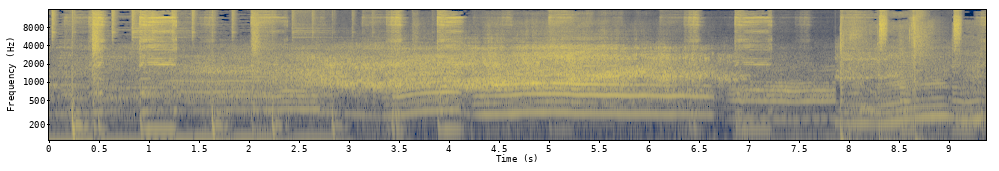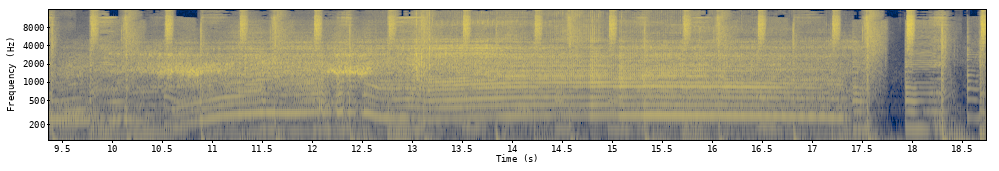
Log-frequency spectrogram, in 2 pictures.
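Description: Drift cars sliding: an engine revving up and down and then held at high revs, with tyres squealing across the track, in two passes split by a sudden cut about eight seconds in. Music with a low steady beat runs underneath.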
